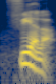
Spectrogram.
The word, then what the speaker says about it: Fiala: The capital is Prague, and the prime minister here is Petra Fiala. That's how you pronounce Fiala. Petra. Petra Fiala.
